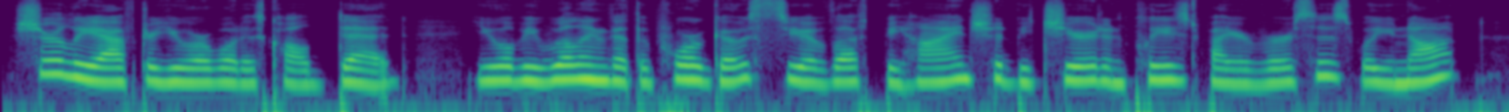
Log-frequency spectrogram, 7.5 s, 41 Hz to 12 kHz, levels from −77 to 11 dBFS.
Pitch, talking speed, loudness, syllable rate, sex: 200 Hz, 245 wpm, -15 LUFS, 5.9 syllables/s, female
